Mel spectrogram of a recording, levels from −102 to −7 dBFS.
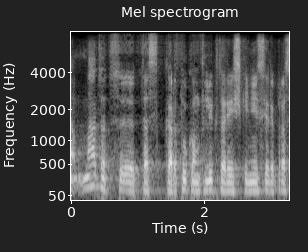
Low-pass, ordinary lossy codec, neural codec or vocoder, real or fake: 7.2 kHz; Opus, 16 kbps; none; real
